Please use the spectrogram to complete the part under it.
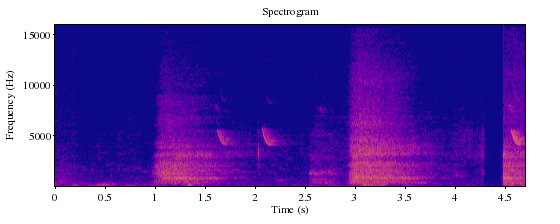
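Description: A man sighs heavily.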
